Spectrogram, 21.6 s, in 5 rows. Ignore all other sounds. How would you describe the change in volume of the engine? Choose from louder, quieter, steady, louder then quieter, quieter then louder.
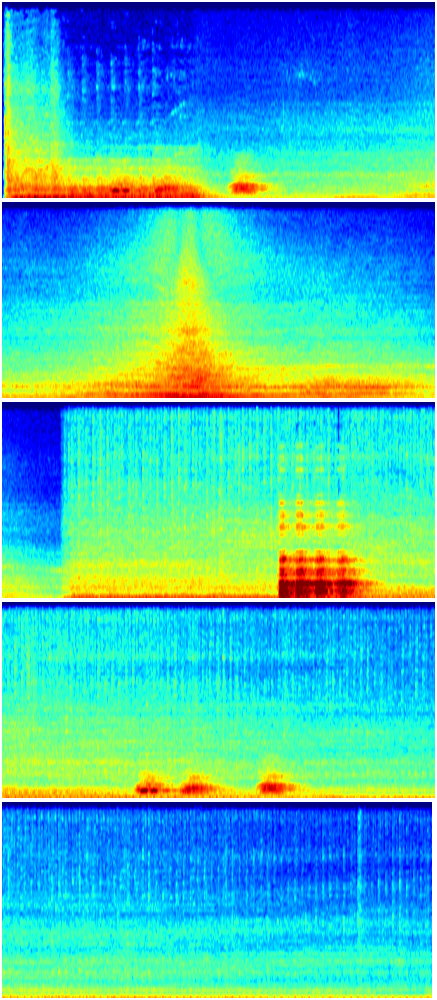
quieter.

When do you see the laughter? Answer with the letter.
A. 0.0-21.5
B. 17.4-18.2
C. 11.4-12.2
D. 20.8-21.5
C.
